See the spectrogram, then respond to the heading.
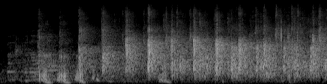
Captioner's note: applause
